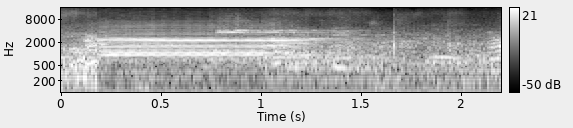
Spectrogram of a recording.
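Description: Basketball scoreboard horn sounding once, a single steady buzz lasting about a second, over crowd chatter in the gym.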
